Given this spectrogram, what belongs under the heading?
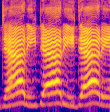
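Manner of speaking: high, loud cries for Daddy; imitated crying child. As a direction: imitate a crying little girl calling out. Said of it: "she's crying. She's saying".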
